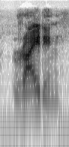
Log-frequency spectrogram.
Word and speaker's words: riding: And this word here is pronounced riding with a long I.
